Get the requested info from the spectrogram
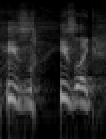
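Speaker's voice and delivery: laughs through the words; cracking up mid-retell; laughing. Real, not acted. Friend cracking up retelling Luthor's line, laughing.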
